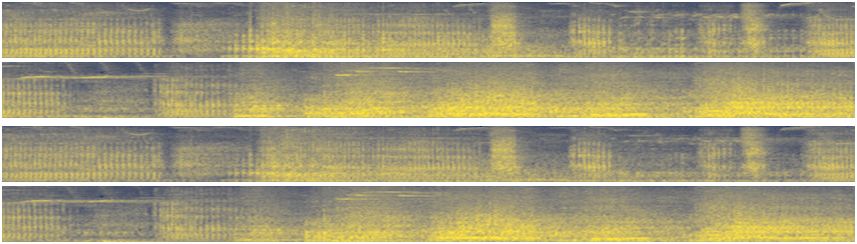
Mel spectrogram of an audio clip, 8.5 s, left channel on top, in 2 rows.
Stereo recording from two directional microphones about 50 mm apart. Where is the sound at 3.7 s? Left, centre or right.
Right.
